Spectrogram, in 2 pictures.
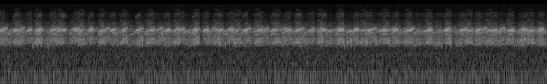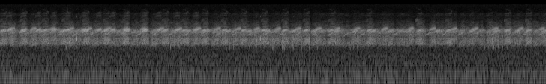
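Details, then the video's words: Nighttime paddy field frog chorus, many frogs croaking at once in a thick, unbroken rattling drone made of fast repeated pulses, steady in loudness throughout. "カエルの合唱大会 Chorus of frogs in the paddy field جوقة من الضفادع في الليل حقل للارز"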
